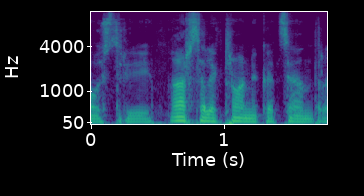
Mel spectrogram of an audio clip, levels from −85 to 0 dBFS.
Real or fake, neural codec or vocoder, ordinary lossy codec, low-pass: real; none; Opus, 16 kbps; 10.8 kHz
